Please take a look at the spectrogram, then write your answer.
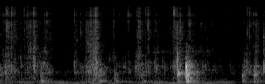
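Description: Crinkling and crushing of a plastic package of trail food containing pasta and tuna, soft irregular rustles and crackles at close range, quiet and intermittent.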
